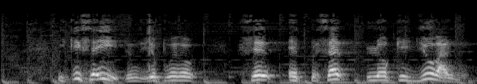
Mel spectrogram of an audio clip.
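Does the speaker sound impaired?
Yes: Down syndrome; genetic disorder.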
